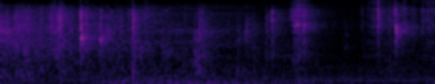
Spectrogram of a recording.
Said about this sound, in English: the inside bag is upside down this time around. Oh, dear. That's okay. I'm just going to... Tear it.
